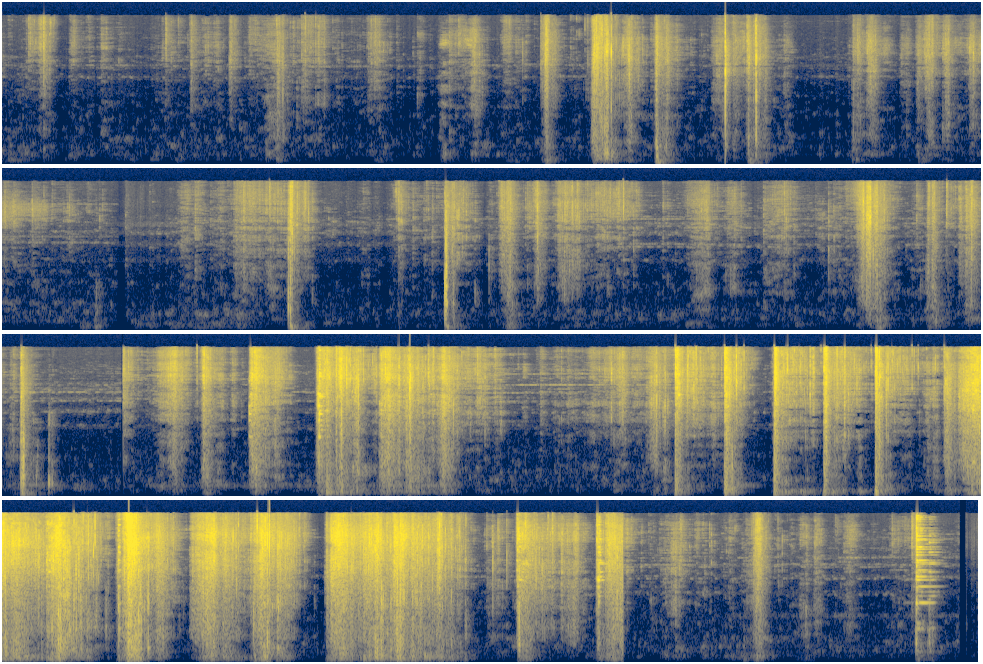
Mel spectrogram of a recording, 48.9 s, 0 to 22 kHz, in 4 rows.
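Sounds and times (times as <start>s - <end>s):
stones clinking together: 28.4s - 29.8s, 32.7s - 44.5s
blade scraping stony soil: 31.9s - 44.6s.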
